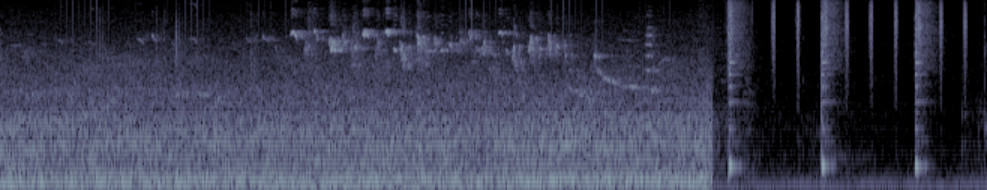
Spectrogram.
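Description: Outdoor ambience: a steady low hum with small birds chirping. Near the end it cuts suddenly to sharp clicks, each with a short ringing tone, about one every two-thirds of a second.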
